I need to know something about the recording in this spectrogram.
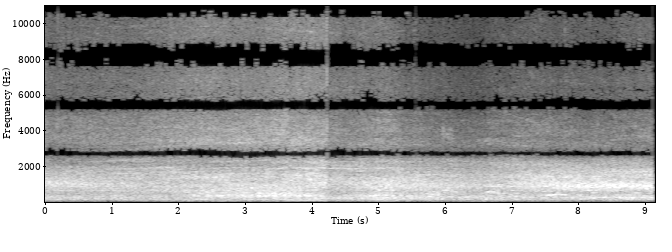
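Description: A car engine hums as a car drives slowly past nearby.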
